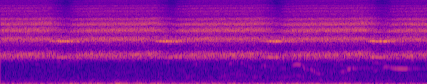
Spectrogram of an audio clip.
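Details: High, sustained cicada trill with layered ringing harmonics, faltering for an instant about once a second; a faint low rumble runs throughout.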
